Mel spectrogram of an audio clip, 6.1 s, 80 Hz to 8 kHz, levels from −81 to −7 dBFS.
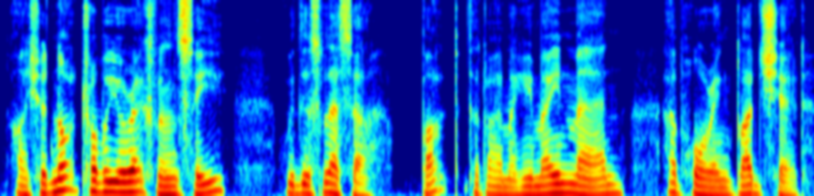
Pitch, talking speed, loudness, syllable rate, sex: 130 Hz, 175 wpm, -17 LUFS, 5.9 syllables/s, male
